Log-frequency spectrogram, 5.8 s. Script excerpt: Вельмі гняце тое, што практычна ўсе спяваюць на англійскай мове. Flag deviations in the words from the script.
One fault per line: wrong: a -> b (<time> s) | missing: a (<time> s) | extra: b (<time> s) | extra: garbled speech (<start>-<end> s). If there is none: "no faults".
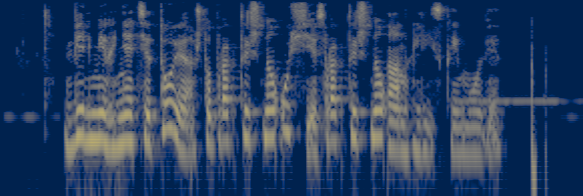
wrong: спяваюць -> практычна (3.3 s)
